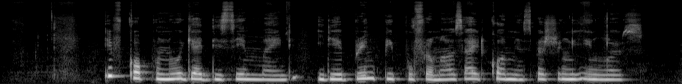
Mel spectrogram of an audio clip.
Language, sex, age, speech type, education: Nigerian Pidgin, female, 15-29, read, primary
